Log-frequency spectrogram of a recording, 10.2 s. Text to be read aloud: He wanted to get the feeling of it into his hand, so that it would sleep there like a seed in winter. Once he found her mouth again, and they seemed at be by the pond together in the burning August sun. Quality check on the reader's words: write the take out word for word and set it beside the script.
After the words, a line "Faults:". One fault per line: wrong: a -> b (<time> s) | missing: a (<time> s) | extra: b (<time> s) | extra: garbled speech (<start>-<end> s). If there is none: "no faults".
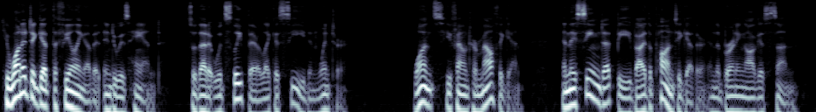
He wanted to get the feeling of it into his hand, so that it would sleep there like a seed in winter. Once he found her mouth again, and they seemed at be by the pond together in the burning August sun.
Faults:
no faults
